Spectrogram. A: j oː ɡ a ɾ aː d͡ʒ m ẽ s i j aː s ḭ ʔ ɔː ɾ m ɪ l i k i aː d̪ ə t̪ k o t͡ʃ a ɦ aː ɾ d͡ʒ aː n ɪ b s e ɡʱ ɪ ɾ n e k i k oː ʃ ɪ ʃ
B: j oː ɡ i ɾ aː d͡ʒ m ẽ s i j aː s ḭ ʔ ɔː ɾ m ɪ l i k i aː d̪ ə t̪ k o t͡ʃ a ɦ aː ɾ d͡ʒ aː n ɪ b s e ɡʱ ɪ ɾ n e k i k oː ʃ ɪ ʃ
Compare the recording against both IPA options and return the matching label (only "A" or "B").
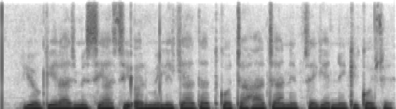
B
